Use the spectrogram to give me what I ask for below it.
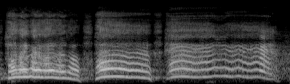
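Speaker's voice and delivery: hammed-up groaning, stretched and fading; milk the aches for sympathy; feigned groans of pain. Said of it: "아프다고 하면 가방 들어줘". (엄살 부리는 신음)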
